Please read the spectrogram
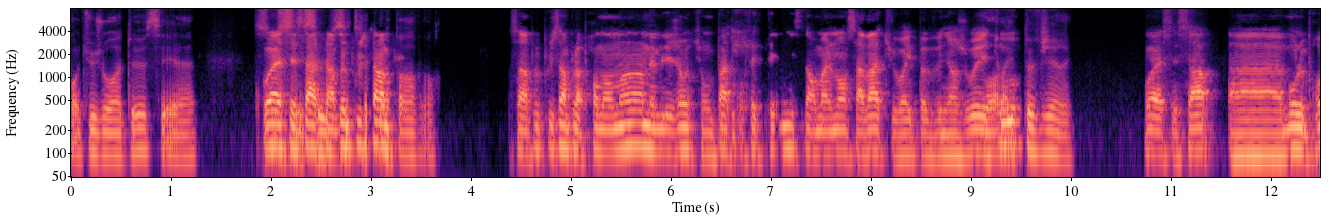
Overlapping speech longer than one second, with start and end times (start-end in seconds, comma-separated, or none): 1.9-3.3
